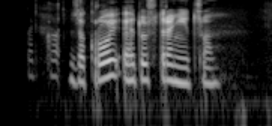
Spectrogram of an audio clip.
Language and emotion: Russian, neutral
